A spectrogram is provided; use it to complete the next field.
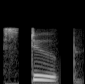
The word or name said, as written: stoop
